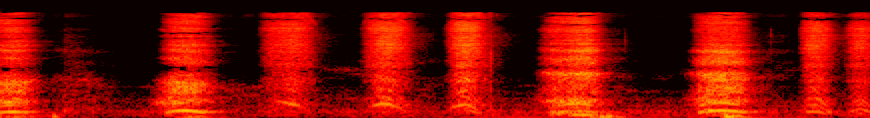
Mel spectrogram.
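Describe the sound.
A person imitates a bear sniffing and panting as it walks in circles around a tent at a campsite: a quick run of about eight breathy, snorting huffs in a steady rhythm, fairly loud, with no talking.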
